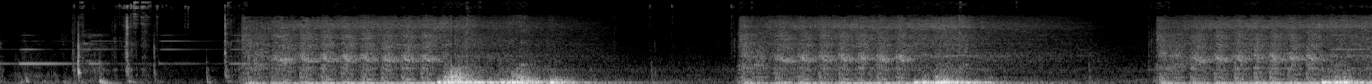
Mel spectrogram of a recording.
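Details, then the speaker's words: E85 car after a fuel pressure regulator failure, with new fuel and the old fuel drained: three long bursts of steady cranking, never catching; crank-no-start, later traced to an unseated MAP sensor. "all right spray brake cleaner into the vacuum Port still didn't start it runs a little bit with the fuel pump disconnected uh but obviously it dies because it's not getting fuel with the fuel pump connected it doesn't run at all"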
